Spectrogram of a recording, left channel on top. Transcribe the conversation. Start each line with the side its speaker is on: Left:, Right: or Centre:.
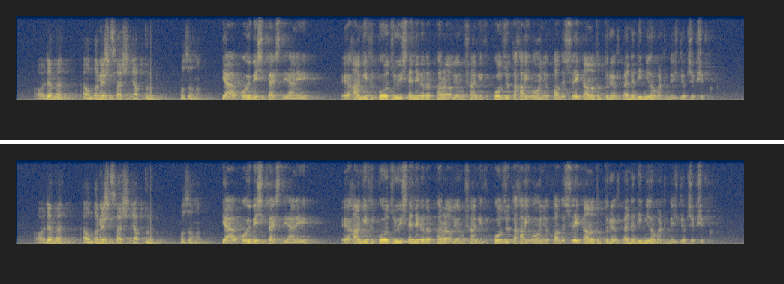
Centre: Öyle mi? E,
Left: <laughs>
Centre: Onu da
Left: Evet.
Centre: Beşiktaş'ta yaptın o zaman.
Left: Ya koyu Beşiktaş'tı yani. E, hangi futbolcu işte ne kadar para alıyormuş, hangi futbolcu daha iyi oynuyor falan diye sürekli anlatıp duruyor. Ben de dinliyorum artık mecbur yapacak bir şey yok.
